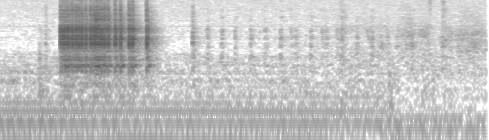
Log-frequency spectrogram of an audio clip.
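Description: The dial on a guitar binding bender's heating-blanket controller is turned, with a short rasping click about half a second in. Under it runs a steady electrical hum now that the blanket is switched on and starting to heat.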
